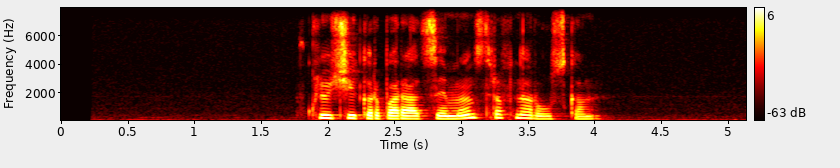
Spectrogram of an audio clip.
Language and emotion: Russian, neutral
